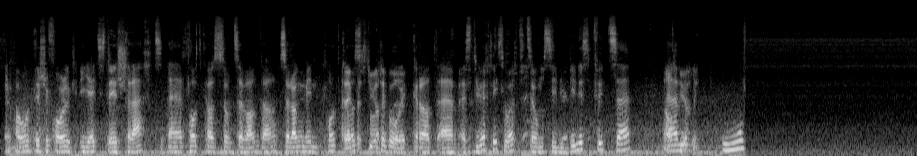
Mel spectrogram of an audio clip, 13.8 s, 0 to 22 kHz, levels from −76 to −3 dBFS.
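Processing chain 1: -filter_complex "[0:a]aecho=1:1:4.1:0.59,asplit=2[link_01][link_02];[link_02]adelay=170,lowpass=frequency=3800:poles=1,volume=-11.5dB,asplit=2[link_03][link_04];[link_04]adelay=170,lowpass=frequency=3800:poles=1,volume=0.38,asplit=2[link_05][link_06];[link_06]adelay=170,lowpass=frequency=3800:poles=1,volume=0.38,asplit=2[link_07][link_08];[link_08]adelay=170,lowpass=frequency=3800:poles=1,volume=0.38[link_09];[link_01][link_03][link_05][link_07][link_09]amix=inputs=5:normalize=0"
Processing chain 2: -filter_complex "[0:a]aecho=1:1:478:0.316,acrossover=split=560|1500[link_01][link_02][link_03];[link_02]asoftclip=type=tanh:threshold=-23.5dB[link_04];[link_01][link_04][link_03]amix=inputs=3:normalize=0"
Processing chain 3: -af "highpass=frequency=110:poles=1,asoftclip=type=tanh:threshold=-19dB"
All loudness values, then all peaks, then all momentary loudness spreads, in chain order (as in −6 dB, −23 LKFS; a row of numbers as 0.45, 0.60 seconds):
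−21.0, −22.5, −26.5 LKFS; −3.5, −7.0, −19.0 dBFS; 6, 5, 4 LU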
